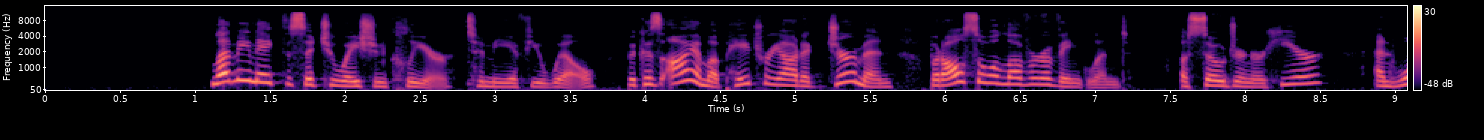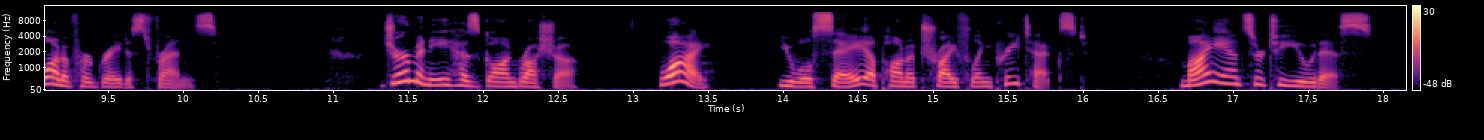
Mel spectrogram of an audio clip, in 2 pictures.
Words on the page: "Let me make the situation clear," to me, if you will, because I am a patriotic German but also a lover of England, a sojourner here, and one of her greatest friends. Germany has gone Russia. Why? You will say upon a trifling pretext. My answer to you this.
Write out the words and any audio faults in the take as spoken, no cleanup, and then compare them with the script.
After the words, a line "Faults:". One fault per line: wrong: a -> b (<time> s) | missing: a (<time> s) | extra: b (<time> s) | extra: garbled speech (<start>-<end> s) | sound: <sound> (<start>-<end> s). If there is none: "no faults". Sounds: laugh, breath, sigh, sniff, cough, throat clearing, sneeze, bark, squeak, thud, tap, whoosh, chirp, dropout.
"Let me make the situation clear," to me, if you will, because I am a patriotic German but also a lover of England, a sojourner here, and one of her greatest friends. Germany has gone Russia. Why? You will say upon a trifling pretext. My answer to you this.
Faults:
no faults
